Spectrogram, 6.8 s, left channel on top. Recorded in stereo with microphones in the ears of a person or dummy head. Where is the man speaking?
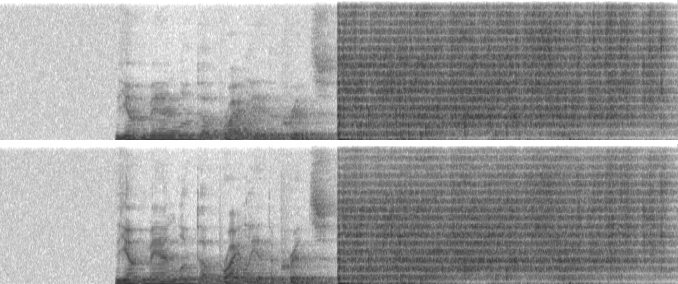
30° right (ahead or behind), 1.0 m; by 3.3 s 45° right (ahead or behind), 2 m.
